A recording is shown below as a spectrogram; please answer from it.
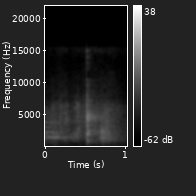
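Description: Biryani ingredients being mixed together in a pot, a soft close scrape and stir with one brief sharper knock of the spoon midway, quiet and with no voices.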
